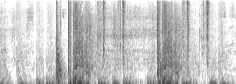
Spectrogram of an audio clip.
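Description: Repeated loud shotgun blasts in Garry's Mod, a FNAF roleplay game, fired in close irregular bursts of several shots each.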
